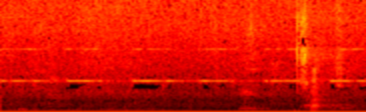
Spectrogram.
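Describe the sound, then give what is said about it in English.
A truck's reversing beeper sounds a steady, high-pitched tone broken by brief gaps, repeating over rumbling background noise, with a short clatter near the end. “Sorry, it's just a truck backing up.”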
